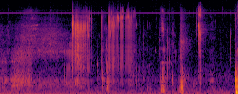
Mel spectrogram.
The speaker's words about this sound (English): I need to take a sip for this one.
